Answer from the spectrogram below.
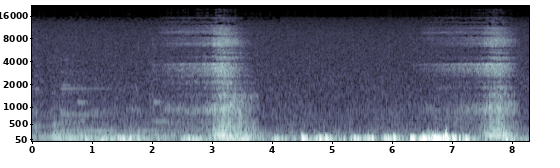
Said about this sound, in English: That's the sound of a sleeping baby Mustang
